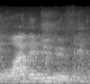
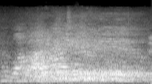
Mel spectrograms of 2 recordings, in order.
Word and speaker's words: Ouagadougou: Everybody say Ouagadougou. Ouagadougou. Did your teachers pronounce that correctly when they told you We the didn't.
